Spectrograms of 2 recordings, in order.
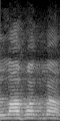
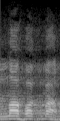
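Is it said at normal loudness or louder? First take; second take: louder; normal. First: It is said louder and more forcefully. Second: It is said at normal loudness.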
